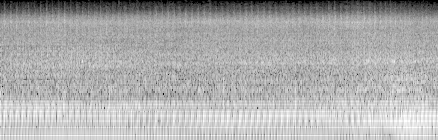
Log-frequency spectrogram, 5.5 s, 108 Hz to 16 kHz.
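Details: Nissan 240SX KA24DE at idle: rapid uneven ticking and popping about three times a second; exhaust manifold leak from a broken manifold bolt, fixed by repair.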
